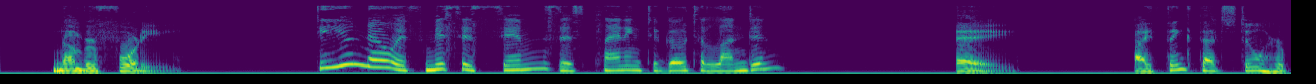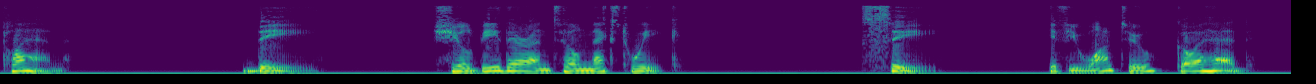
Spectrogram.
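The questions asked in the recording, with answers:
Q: Do you know if Mrs. Sims is planning to go to London?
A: A: I think that's still her plan.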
